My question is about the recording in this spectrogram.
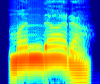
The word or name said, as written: ಮಂದರ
